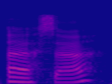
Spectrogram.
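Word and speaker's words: Yrsa: like, I don't want to do an injustice and say her name wrong, but I think it's pronounced Ursa, because it's Y-R-S-A, so I'm thinking it's Ursa Daily Ward.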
